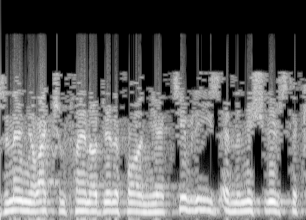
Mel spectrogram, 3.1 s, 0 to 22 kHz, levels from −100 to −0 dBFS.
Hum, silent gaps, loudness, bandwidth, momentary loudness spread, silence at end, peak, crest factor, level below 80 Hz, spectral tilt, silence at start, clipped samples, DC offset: none; none; -7 LUFS; 7.6 kHz; 4 LU; 0 s; 0 dBFS; 8 dB; -40 dBFS; -7.5 dB/octave; 0 s; 2%; under 0.1%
